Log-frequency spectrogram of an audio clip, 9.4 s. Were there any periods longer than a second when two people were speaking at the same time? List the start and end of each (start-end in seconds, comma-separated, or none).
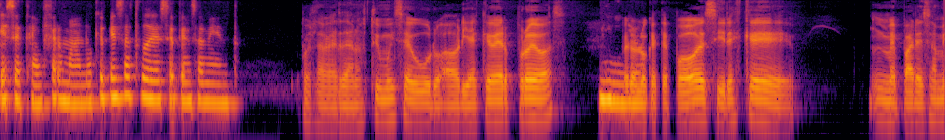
none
